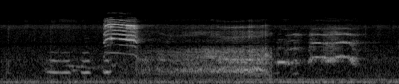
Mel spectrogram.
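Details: Chickens in a coop: a short sharp high squawk, then a drawn-out rooster crow with a steady tone, followed by a couple of lower clucking notes and a constant low hum.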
